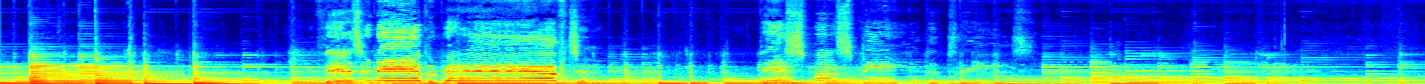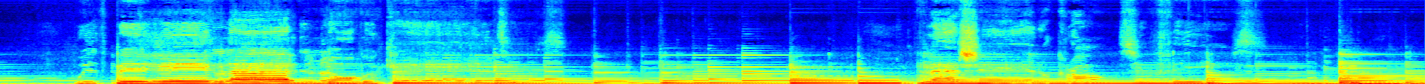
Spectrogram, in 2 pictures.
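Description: An archtop hollow-body electric guitar and an acoustic guitar playing an instrumental break together, with quick melodic runs over the chords. The playing thins out in the middle and comes back in full about halfway through.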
